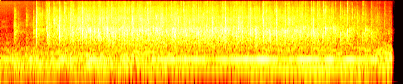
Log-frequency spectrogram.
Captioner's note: audience applause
